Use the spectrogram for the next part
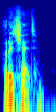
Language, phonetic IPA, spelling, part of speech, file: Russian, [rɨˈt͡ɕætʲ], рычать, verb, Ru-рычать.ogg
- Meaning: to grumble, to growl, to snarl (to make a low growling or rumbling animal noise)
